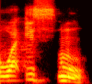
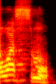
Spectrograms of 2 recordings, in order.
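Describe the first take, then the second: First: The words stay apart with a glottal stop. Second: The words run together with no glottal stop. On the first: The speaker calls it wrong. "tidak dibaca wa ismu" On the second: The speaker calls it right. "Jadi dibaca wasmu"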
